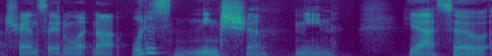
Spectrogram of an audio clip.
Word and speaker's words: Ningxia: Because sometimes Ningxia becomes ninja. Yeah. Which is actually a Japanese word.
